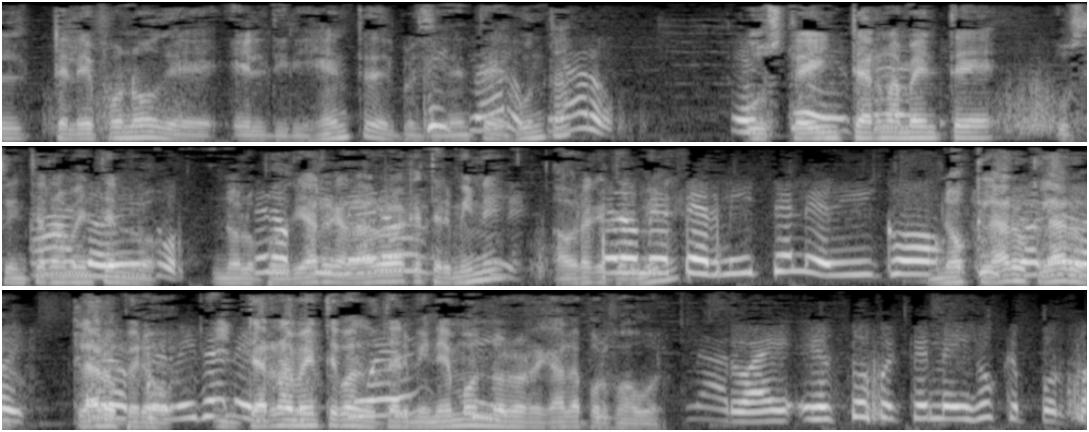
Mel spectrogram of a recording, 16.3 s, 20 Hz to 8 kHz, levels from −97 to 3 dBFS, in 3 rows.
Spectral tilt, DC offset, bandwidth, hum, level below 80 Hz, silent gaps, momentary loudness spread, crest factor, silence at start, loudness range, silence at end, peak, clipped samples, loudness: -5 dB/octave; under 0.1%; 7.8 kHz; none; -52 dBFS; none; 11 LU; 16 dB; 0 s; 5 LU; 0 s; -2 dBFS; under 0.1%; -19 LUFS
